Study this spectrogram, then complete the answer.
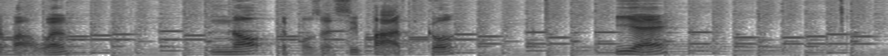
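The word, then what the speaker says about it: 家: Ie, which means house. Accent on the last syllable.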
